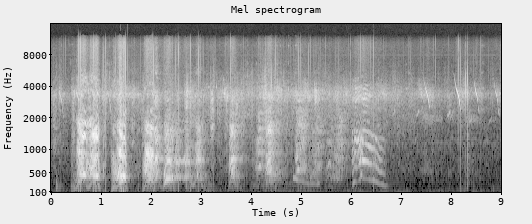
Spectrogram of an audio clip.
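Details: Three playful dogs romping together: a yellow Lab mix, a black Lab and Australian Shepherd cross, and a Basset Hound. A run of sharp, loud barks opens, then fades into scattered yips, with a few human voices calling to them.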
